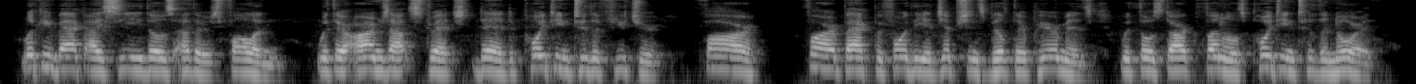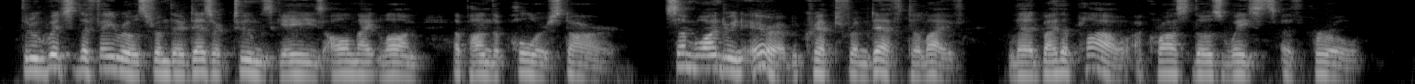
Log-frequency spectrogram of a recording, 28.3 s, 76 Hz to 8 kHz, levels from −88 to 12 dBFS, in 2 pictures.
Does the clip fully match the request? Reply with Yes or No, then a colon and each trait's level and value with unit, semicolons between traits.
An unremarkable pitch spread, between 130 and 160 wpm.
Yes: average, 3.7 semitones; average, 140 wpm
